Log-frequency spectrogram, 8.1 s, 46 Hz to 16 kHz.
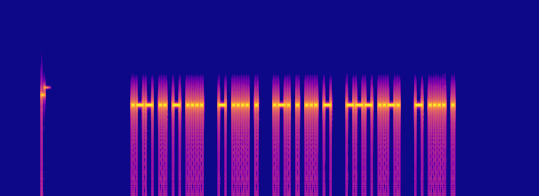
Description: Morse code, heard as a keyed tone, about 34 wpm, 700 Hz. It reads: WITH THE REST OF THE
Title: Sets of 5 Words 35wpm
